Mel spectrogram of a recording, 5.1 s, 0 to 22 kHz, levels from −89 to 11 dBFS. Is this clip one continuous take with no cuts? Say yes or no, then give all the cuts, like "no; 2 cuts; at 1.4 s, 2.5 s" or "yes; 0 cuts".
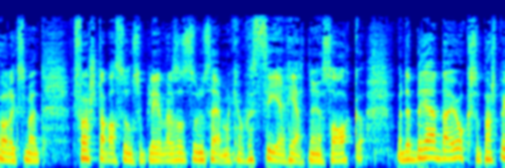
yes; 0 cuts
